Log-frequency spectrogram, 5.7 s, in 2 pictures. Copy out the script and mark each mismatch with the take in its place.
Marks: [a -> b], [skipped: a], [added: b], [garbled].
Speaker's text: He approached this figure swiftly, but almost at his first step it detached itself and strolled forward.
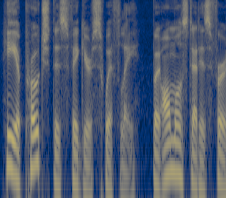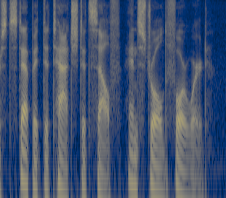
He approached this figure swiftly, but almost at his first step it detached itself and strolled forward.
